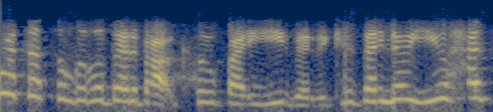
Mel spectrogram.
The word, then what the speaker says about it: Copaiba: And remember how, I just want to reiterate, Copaiba. Copaiba.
